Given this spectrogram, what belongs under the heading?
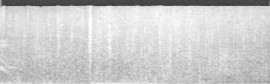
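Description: A heavy in-game explosion from enemy fire in Ghost of Tsushima, set during a raid on Iki Island, gives a deep rumbling boom that swells in the middle and lingers under continuous battle noise.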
